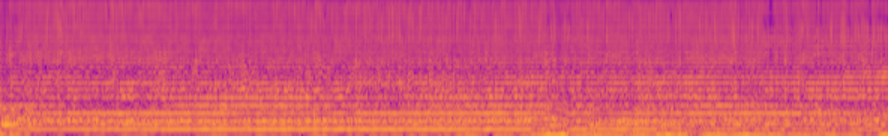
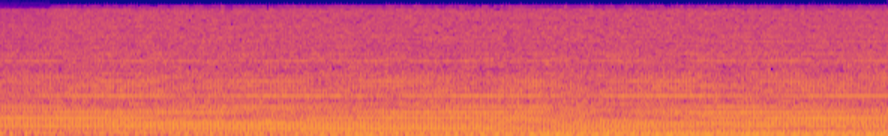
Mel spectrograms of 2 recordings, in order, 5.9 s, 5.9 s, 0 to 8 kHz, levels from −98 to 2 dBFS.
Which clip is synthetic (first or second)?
first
